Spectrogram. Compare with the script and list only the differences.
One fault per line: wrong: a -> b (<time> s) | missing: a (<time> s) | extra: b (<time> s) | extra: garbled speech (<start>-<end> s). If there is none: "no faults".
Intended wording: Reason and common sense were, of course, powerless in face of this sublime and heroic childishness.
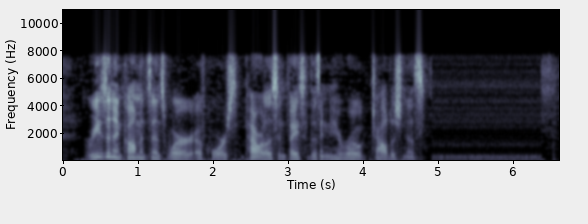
missing: sublime (3.4 s)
